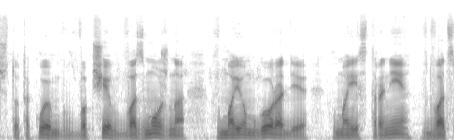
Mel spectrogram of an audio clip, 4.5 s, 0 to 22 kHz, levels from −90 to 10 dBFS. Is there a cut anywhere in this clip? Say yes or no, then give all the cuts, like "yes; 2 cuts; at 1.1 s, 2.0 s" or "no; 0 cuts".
no; 0 cuts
